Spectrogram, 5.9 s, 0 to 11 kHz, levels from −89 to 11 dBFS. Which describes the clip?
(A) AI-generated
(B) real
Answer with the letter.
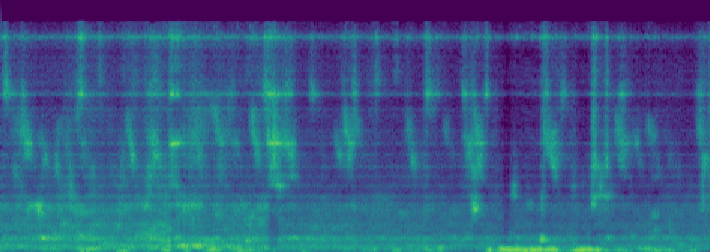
A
